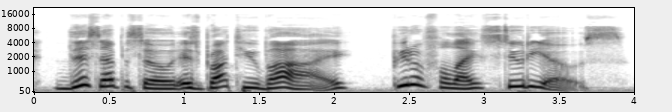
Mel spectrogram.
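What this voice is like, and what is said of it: Polished marketing announcer voice. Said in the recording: “put on my marketing voice”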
